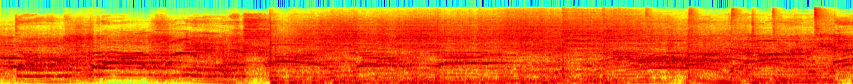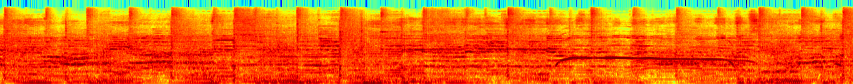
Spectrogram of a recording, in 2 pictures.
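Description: Live pop band with a female lead singer, heard from the front of the crowd in a large hall. The singing is lighter at first, then the full band with bass and drums comes in about three seconds in and carries a steady beat under the vocal.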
